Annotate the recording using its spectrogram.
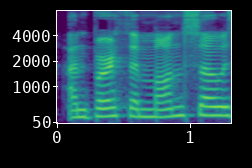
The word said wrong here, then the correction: Morisot: Is that how you pronounce her? – Morisot. Yeah. So she was actually she was radical for the 19th century.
